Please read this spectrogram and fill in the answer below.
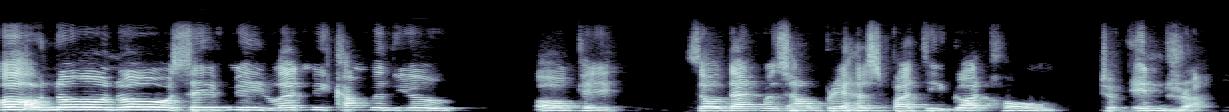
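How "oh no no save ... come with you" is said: shrieked, high, loud screaming. Retelling how Indra screamed when the butcher came: imitating Indra screaming. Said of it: "So Indra was screaming".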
